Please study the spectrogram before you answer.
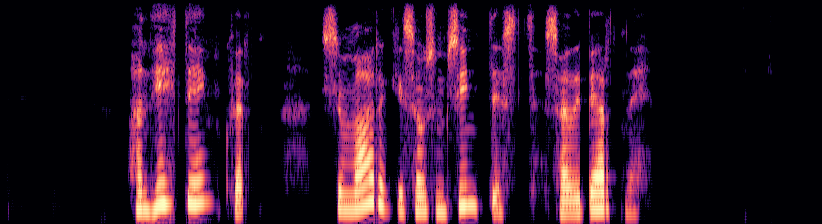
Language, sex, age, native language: Icelandic, female, 30-39, Icelandic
